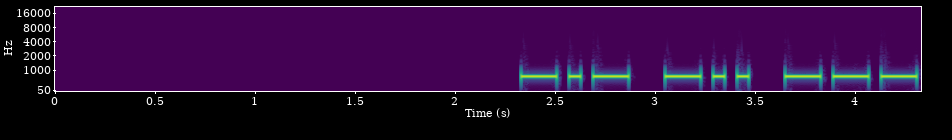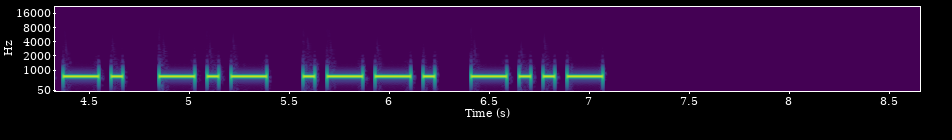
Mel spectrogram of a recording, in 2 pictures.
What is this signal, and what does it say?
Morse code, heard as a keyed tone, about 20 wpm, 700 Hz. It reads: KD9KPX
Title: USA Call Signs - 6 Characters - Repeated 3x - 20wpm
